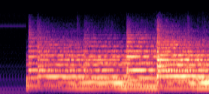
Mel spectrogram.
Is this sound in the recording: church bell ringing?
yes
